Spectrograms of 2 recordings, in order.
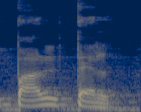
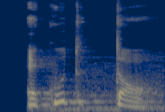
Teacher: Now if we do inversion here, it will be parle-t-elle. We have put extra t because there will be two vowels facing each other, and just to avoid the pronunciation hurdle, this t is there, but it doesn't have any specific meaning.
